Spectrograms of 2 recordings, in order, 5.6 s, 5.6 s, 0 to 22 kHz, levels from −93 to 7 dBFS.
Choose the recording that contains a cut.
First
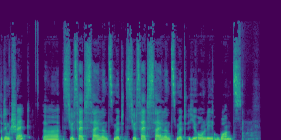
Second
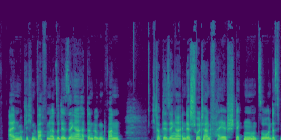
first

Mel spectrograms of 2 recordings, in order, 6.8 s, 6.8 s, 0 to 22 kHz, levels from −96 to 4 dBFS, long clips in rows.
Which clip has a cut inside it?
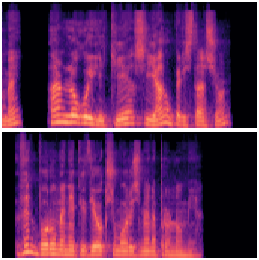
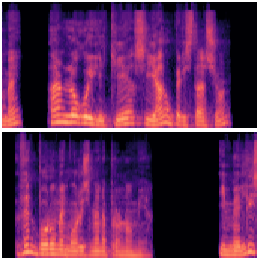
second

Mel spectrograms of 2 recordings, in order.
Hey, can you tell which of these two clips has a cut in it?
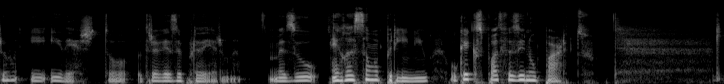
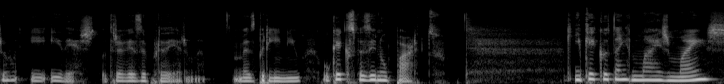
second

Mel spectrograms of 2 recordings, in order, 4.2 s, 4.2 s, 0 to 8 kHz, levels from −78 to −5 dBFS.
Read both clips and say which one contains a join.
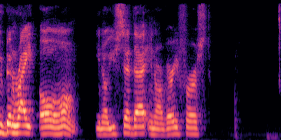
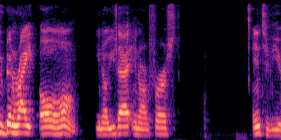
second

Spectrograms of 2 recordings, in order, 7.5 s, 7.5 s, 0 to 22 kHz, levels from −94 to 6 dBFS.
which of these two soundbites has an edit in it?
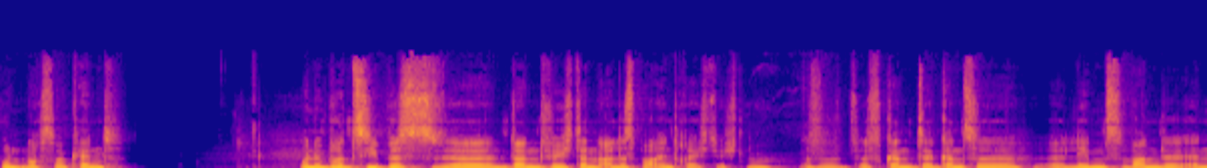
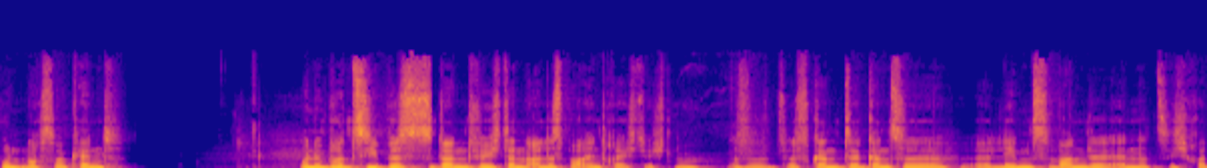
second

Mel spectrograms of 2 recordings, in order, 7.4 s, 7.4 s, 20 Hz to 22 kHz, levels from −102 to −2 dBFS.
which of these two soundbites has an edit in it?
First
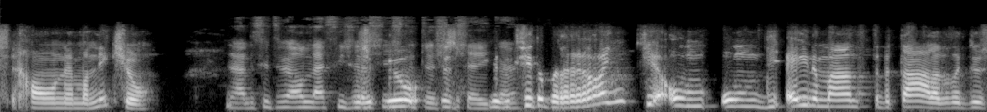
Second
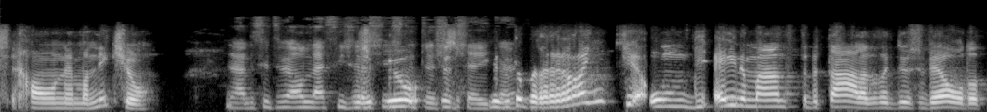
second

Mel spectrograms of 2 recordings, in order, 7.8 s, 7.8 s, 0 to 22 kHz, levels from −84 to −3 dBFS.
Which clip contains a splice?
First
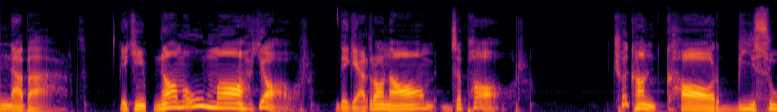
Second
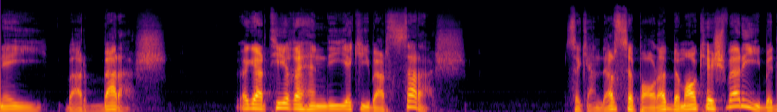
first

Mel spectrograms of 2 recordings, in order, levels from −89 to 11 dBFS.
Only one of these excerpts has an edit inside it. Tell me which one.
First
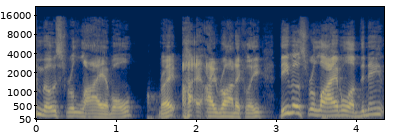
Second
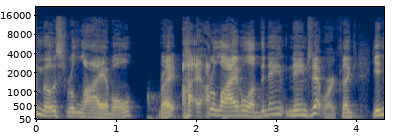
second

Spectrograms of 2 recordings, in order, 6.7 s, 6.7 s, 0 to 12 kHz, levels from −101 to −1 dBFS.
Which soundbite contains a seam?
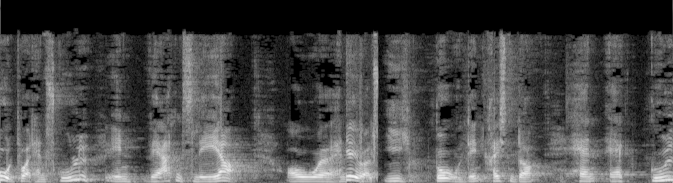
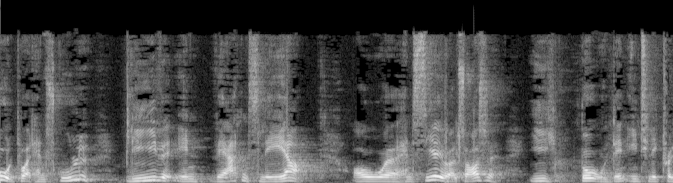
first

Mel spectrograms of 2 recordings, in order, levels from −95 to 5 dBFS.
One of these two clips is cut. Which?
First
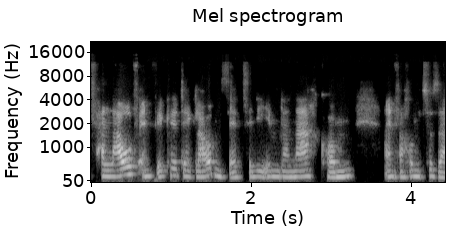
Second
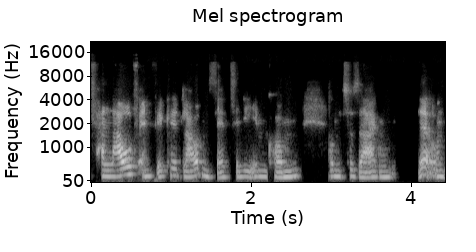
second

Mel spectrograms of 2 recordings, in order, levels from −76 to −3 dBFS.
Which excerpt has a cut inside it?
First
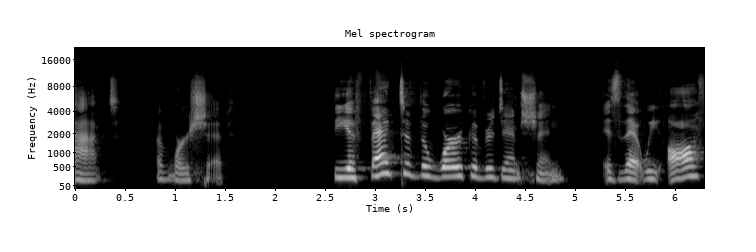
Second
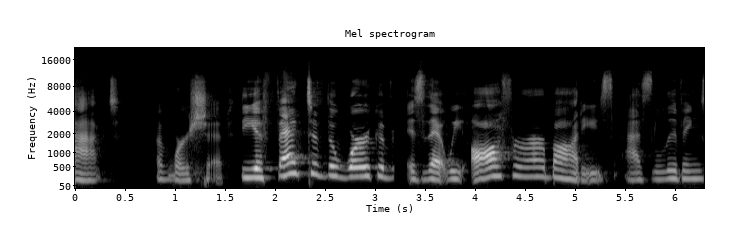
second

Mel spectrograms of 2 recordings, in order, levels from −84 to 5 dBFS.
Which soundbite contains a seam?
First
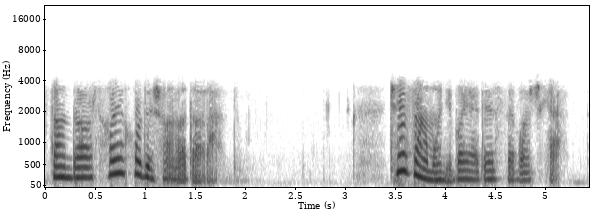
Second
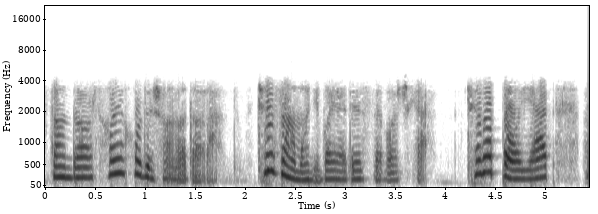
second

